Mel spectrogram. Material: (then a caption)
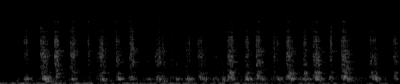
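Coated paper. A wooden stylus scratches continuously across a flat, black-coated scratch art card about A4 in size. It makes a dry, rasping rub in quick, uneven back-and-forth strokes, bright and papery with a light low-mid body. Each stroke cuts off sharply with almost no ring.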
